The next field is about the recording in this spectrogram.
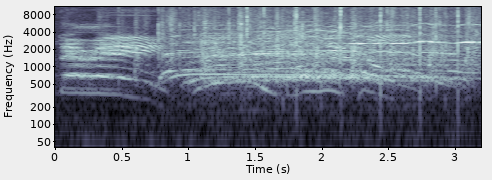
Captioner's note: applause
